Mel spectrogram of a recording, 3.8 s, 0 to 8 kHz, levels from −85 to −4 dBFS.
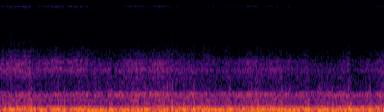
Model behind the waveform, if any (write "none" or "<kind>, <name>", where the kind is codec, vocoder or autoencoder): none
